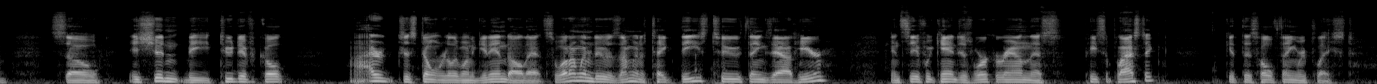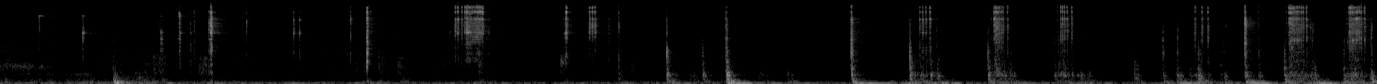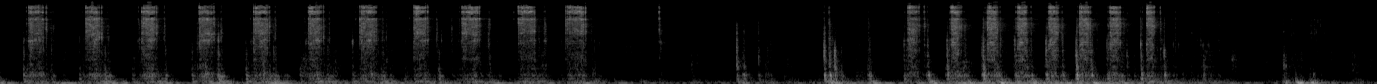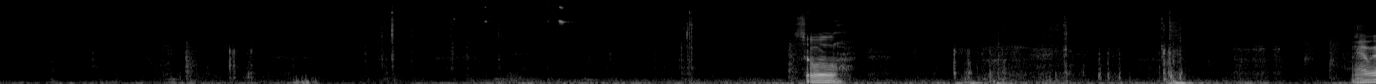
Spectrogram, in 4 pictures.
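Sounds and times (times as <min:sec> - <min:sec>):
hand ratchet clicking: 0:18.3 - 0:18.7, 0:19.4 - 0:20.0, 0:22.3 - 0:24.8, 0:25.4 - 0:34.2, 0:36.6 - 0:39.6.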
